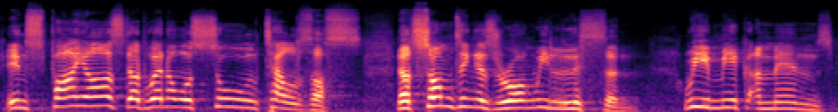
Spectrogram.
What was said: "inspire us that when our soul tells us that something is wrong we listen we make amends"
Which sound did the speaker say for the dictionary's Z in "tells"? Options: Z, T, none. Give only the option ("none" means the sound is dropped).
Z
